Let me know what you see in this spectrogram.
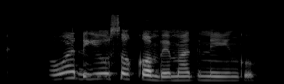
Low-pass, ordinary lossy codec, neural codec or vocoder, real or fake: none; none; none; real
